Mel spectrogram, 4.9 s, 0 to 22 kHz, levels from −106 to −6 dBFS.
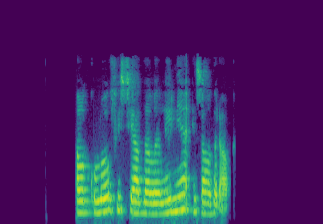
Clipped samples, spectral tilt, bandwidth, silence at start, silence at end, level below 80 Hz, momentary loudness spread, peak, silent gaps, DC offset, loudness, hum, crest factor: under 0.1%; -6 dB/octave; 7.8 kHz; 1.15 s; 1.45 s; -68 dBFS; 6 LU; -2 dBFS; none; under 0.1%; -19 LUFS; none; 18 dB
